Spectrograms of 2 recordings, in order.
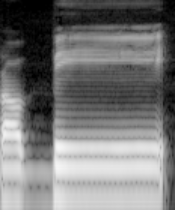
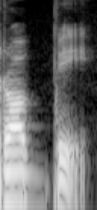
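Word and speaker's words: رَبِّي: সাকিন চিহ্ন আল্লাহুম্মা আনতা রব্বি লা ইলাহা ইল্লা আনতা এই যে রব্বি রাব্বি পড়বেন না তারপরে খলাকতানি খালাকতানি হবে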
